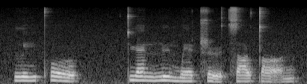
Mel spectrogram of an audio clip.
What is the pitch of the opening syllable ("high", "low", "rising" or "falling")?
rising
